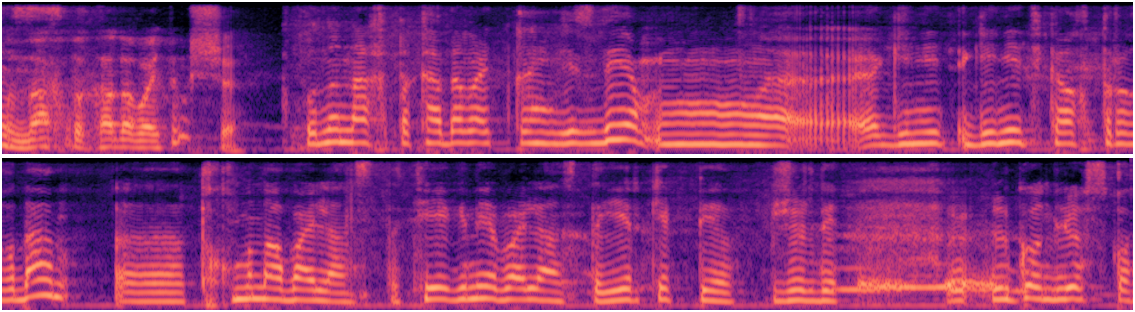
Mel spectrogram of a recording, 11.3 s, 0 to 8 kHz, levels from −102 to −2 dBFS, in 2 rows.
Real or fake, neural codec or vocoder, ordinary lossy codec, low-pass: fake; codec, 16 kHz, 16 kbps, FreqCodec, smaller model; none; 7.2 kHz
